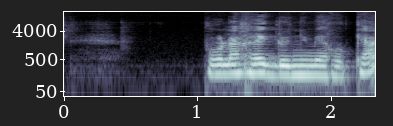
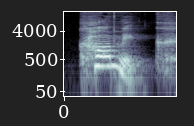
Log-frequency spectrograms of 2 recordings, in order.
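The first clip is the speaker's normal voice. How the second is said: Comic, loud and high, stress on COM; 10 semitones higher, 6 dB louder than usual. Shown as a demonstration. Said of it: "l'accent tonique se trouve sur la syllabe d'avant". (accent tonique sur COM dans Comic)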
